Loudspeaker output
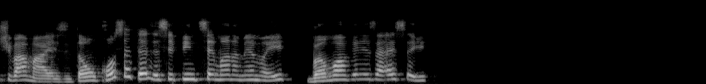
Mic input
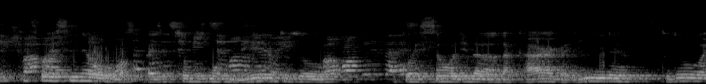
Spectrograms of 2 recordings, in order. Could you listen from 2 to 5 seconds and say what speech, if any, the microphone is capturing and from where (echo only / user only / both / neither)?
both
